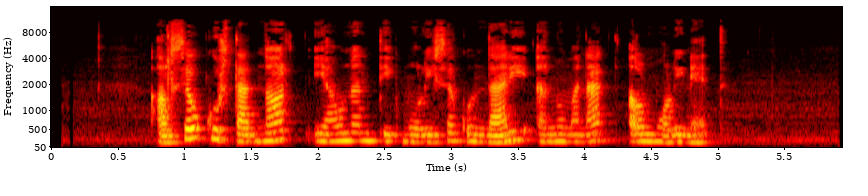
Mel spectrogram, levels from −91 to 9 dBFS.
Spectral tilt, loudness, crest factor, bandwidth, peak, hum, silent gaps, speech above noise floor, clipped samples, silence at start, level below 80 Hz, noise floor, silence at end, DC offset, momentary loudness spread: -4.5 dB/octave; -28 LUFS; 22 dB; 11.5 kHz; -6 dBFS; none; none; 32 dB; under 0.1%; 0.75 s; -74 dBFS; -59 dBFS; 0.9 s; under 0.1%; 9 LU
